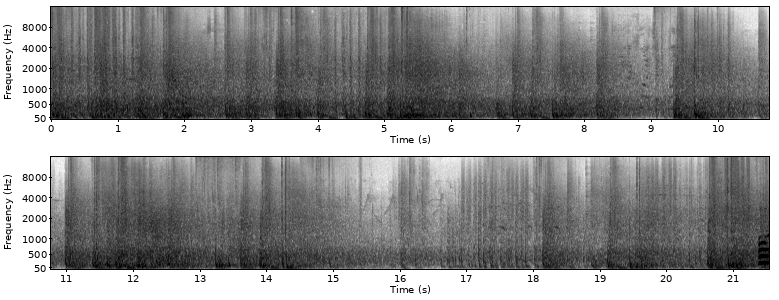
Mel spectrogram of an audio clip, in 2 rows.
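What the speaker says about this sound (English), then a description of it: "Fortunately, these 76mm guns are godly." 76mm guns fire in the Call to Arms: Gates of Hell war game during a battle with enemy tanks. Sharp gunshots and heavier booms come in irregular bursts over a rumbling battlefield, fairly faint overall.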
